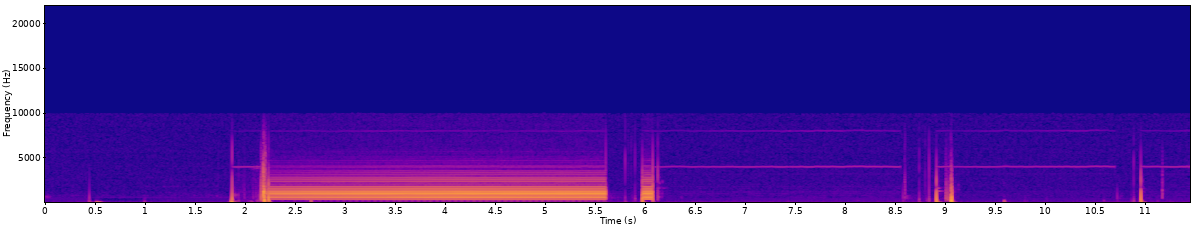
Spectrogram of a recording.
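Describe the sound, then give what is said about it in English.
Telephone on a party line dialing 2-2-1-1: a click, then a steady buzzy dial tone for about three seconds that cuts off with clicks, followed by scattered sharp dialing clicks over a faint high whine. “So I'm going to dial 2-2-1-1.”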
